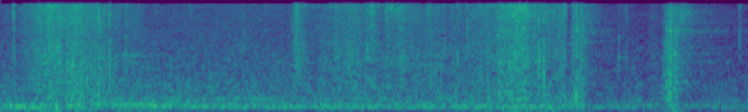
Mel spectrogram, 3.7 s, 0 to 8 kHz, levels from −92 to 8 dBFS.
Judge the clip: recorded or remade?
recorded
